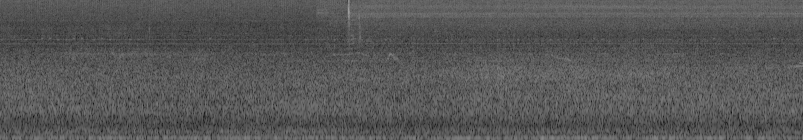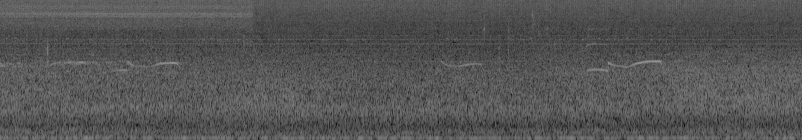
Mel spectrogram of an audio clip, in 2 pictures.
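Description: Steady outdoor background rumble and hiss, with a few short chirping bird calls about halfway through and again near the end.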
